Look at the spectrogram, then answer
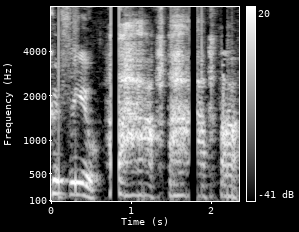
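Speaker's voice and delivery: put-on high, very slow, drawn-out taunting laugh. Retelling a dream, laughing at the crowd: imitating own mocking laugh. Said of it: "I laughed at all of them".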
